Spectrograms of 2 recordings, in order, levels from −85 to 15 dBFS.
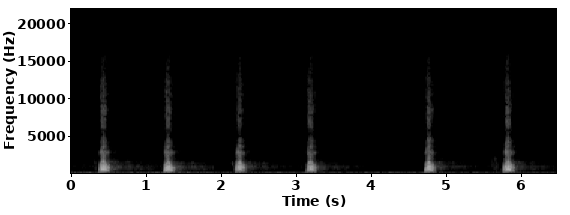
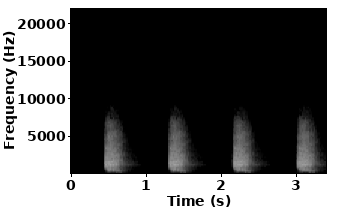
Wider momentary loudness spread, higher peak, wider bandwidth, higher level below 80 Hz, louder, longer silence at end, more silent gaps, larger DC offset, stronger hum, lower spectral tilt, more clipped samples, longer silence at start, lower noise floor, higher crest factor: first, 10 LU vs 7 LU; first, -8 dBFS vs -12 dBFS; first, 13 kHz vs 9 kHz; first, -66 dBFS vs -88 dBFS; about the same, -28 LUFS vs -27 LUFS; first, 0.6 s vs 0.15 s; second, none vs 0.99-1.28 s, 1.84-2.14 s, 2.71-3.00 s; neither; neither; first, -2.5 dB/octave vs 3.5 dB/octave; neither; about the same, 0.35 s vs 0.45 s; second, -68 dBFS vs -76 dBFS; first, 24 dB vs 18 dB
